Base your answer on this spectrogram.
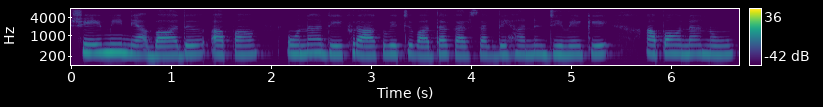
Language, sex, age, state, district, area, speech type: Punjabi, female, 18-30, Punjab, Tarn Taran, rural, spontaneous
